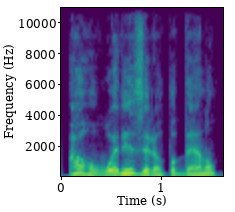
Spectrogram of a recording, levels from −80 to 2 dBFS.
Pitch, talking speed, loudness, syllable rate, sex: 175 Hz, 220 wpm, -16 LUFS, 4.9 syllables/s, male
